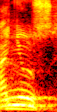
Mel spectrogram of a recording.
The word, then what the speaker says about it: Agnus: Y se escribe Agnus. Años. Sí. Y se dice años, ¿verdad?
